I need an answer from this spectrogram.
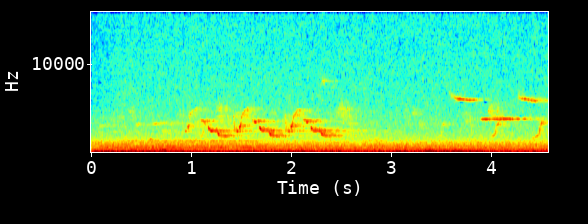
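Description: Birds calling: a quick run of falling chirps in the first half, then a few short high whistled notes, over a low steady background rumble.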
